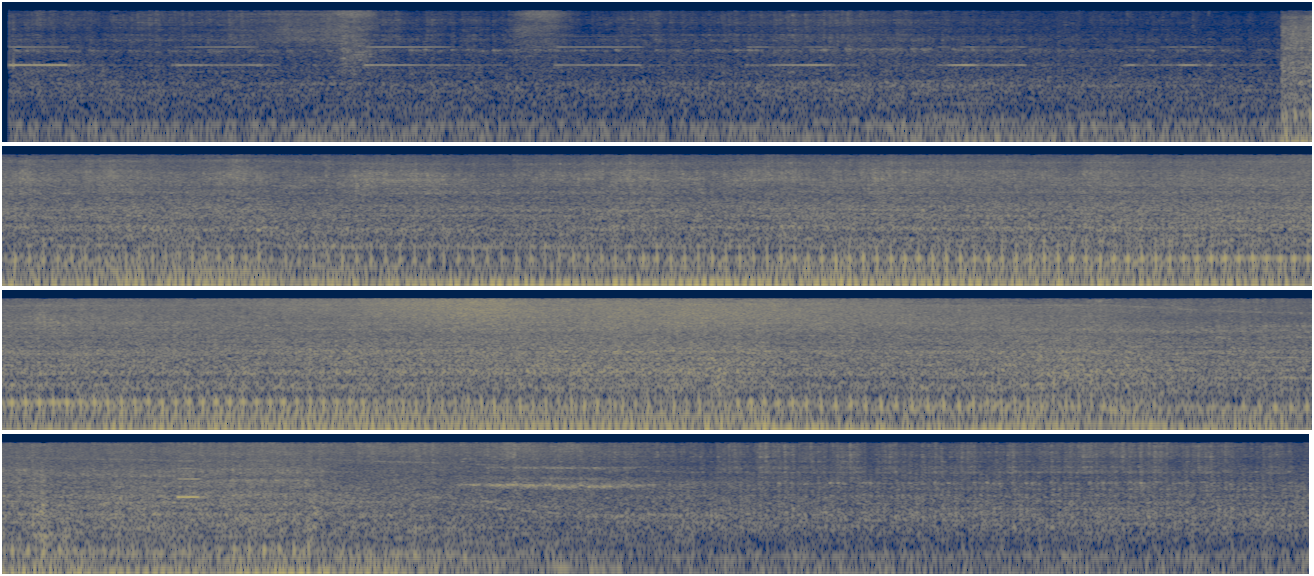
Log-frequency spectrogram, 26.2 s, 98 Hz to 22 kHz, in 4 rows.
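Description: Caterpillar 980F wheel loader's diesel engine running, with its reversing alarm giving repeated high beeps for the first six seconds. About six seconds in the engine comes under load and runs much louder and deeper while the loader works its bucket, easing off again a few seconds before the end.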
